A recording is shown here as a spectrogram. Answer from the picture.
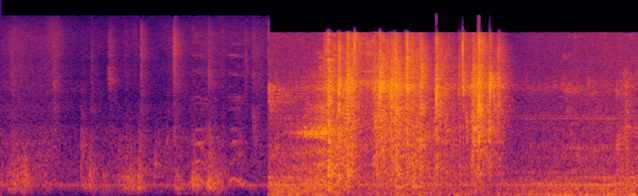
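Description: A few faint scattered clicks, then about three seconds in a sudden stretch of loud, rapid clattering clicks lasting around two seconds. It sounds like hard, light building pieces such as wooden skewers being handled and knocked together on a table.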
